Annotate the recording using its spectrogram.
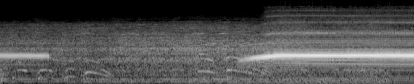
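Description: A steady high tone cuts off about half a second in, leaving quieter background voices. About two and a half seconds in, a loud, sustained horn-like tone glides up and then holds steady.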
